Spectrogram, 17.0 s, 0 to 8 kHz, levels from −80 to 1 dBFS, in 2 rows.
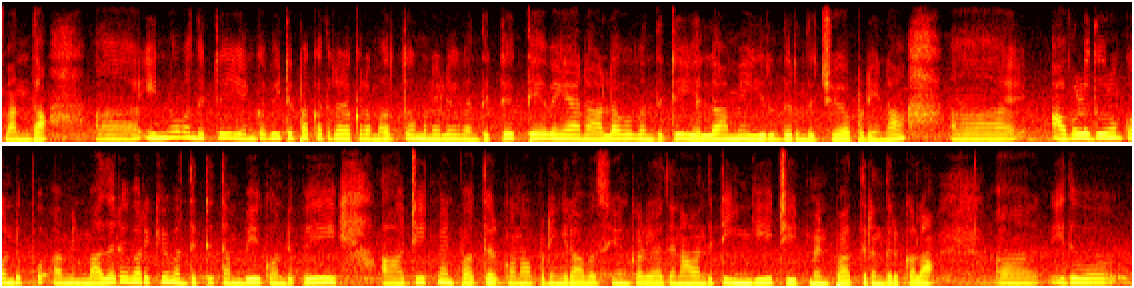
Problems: constant background noise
